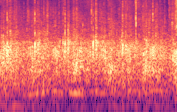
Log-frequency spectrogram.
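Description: A church congregation claps for a child's third birthday, a short burst of quiet, steady applause from a gathered crowd indoors.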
